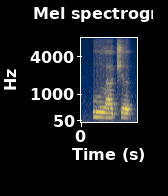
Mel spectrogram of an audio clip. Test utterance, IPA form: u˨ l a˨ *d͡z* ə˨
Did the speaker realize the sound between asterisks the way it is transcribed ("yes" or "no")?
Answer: no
